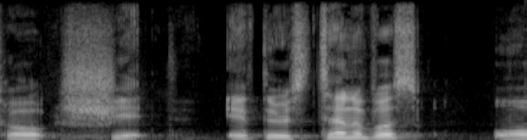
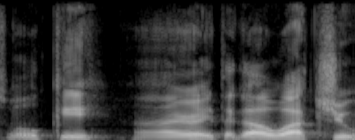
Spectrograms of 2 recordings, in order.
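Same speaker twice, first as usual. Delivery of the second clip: deadpan, flat delivery. Retelling what a Guyanese security guard at the store said: deadpan delivery. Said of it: "that was so deadpan".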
